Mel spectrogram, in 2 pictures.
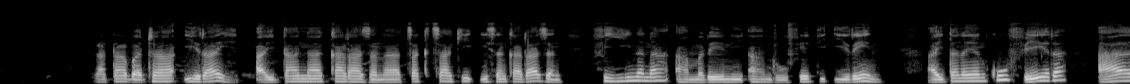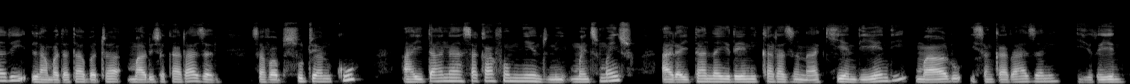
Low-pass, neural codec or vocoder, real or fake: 7.2 kHz; none; real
